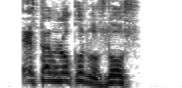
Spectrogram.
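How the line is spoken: Trembling voice. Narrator (Spanish): dijo Ron, con voz trémula

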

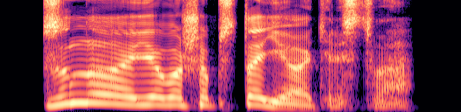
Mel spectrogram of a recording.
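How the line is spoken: Snorting. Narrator (Russian): фыркнул он

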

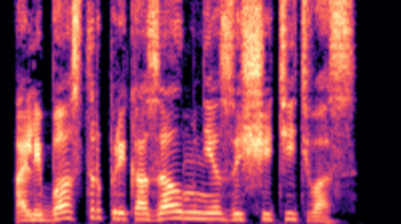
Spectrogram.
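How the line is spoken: Stern. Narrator (Russian): строго произнесла Ширайя

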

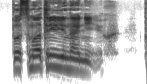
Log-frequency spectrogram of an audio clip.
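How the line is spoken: Growled. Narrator (Russian): прорычал Юй

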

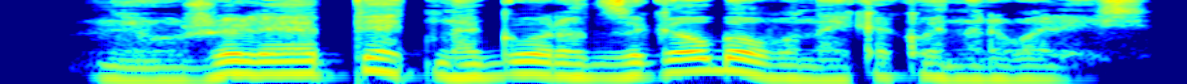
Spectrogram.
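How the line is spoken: Whispered guess. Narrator (Russian): почему-то шепотом предположил

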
